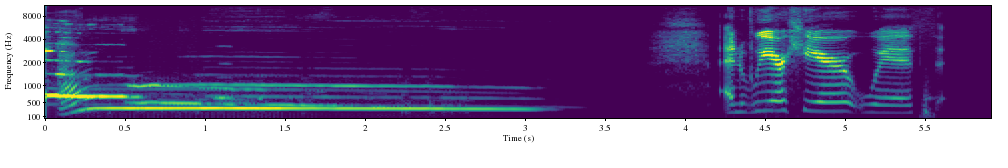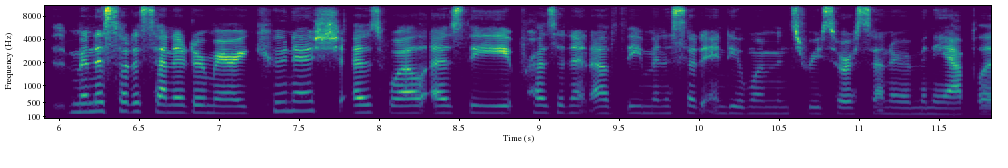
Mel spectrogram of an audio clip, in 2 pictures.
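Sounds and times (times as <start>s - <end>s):
person imitating a wolf howl: 0.0s - 3.4s
speech: 0.1s - 0.4s, 4.2s - 11.8s.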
